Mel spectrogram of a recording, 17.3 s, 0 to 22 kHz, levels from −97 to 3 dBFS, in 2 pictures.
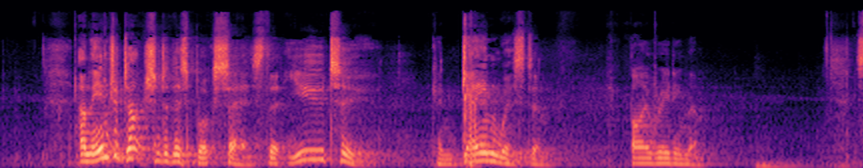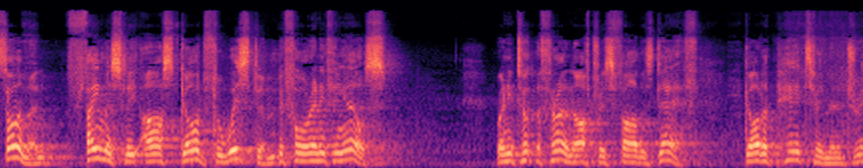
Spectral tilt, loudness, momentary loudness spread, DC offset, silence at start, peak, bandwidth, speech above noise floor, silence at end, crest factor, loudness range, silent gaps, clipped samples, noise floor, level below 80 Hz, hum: -4 dB/octave; -17 LUFS; 15 LU; under 0.1%; 0.55 s; 0 dBFS; 17 kHz; 35 dB; 0 s; 18 dB; 8 LU; none; under 0.1%; -53 dBFS; -54 dBFS; none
